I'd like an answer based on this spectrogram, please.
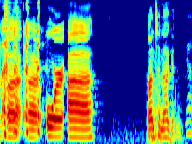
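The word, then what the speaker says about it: Ontonagon: Um uh uh or uh Antanagan. Yes. Thank you. Did I get that right? Excellent pronunciation.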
